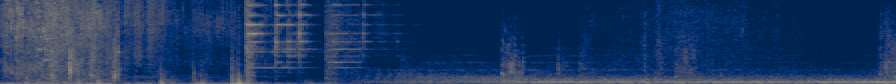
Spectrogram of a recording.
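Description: A rushing crash followed about a second in by a sharp impact with a bright ringing, shattering tail, like breaking glass or struck metal; from about two and a half seconds a low steady drone sets in.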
